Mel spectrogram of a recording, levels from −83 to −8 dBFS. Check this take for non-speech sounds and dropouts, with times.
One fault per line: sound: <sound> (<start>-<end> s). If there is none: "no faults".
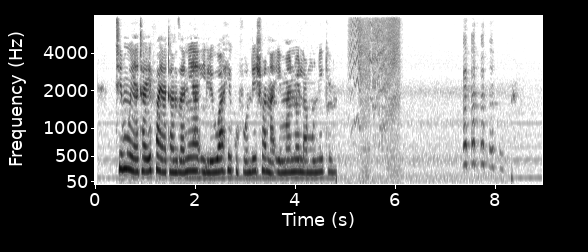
sound: squeak (5.0-6.2 s)
sound: laugh (7.3-8.2 s)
